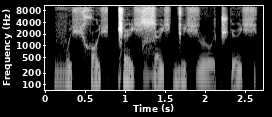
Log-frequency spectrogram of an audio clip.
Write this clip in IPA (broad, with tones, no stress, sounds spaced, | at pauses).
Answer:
v ʊ˨ ç x ɔ˨ ç ǁ e˦ ç ɮ ɛ˨ ç ɡ i˦ ç ɹ ʊ˨ t͡ʃʼ ɪ˦ ç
